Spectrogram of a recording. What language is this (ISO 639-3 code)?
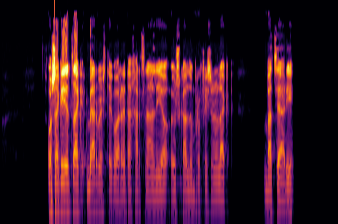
eus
